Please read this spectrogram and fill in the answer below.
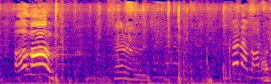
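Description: Children's voices calling out during an outdoor ball game. A loud rising-and-falling shout comes about half a second in, and two fainter calls follow, with a few faint knocks between them.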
